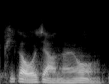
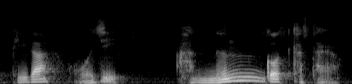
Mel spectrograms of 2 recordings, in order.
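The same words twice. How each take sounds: First: Quick, flat and certain, no softening; a blunt Korean statement with no hedge. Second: Quick, tentative hedge on 것 같아요; a humble, tentative Korean sentence; softened, humble guess. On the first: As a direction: state it bluntly as plain fact. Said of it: "You don't say it like that". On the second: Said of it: "You say". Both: Shown as a demonstration.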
